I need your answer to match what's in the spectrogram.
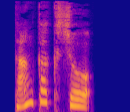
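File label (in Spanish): "mono", español; Relaciona Palabras en Ingles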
